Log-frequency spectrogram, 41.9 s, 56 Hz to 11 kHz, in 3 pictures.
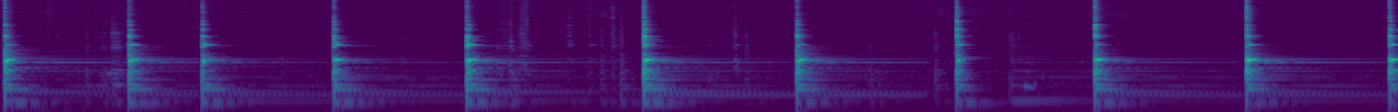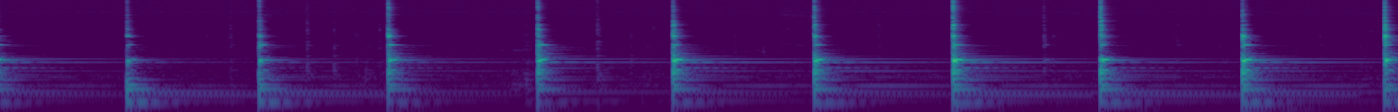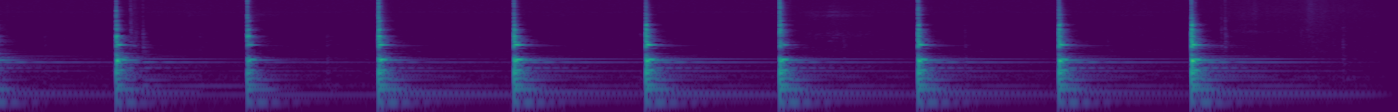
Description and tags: Concrete Cello 08 Pizz
The "Concrete Cello" pack is a collection of scraping, scratchy and droning improvisations on the cello focussing on the creation of sounds to be used as base materials for future compositions.
They were originally recorded in 2019 to be used in as sound design elements for the documentary "Hotel Regina" by director Matthias Berger for which I composed the music. Part of the impetus of this sampling session was to create cello sounds that would be remiscent of construction machines.
You can listen to the score here :
These are the close-micced mono raw studio recordings.
Neumann U87 into a WA273 and a RME Ufx
Recorded by Barbara Samla at Studio Aktis in France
